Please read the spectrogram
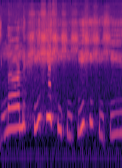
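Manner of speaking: high, loud, slow mocking cackle; troll cackle. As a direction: taunt him with a cackle. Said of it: "And she says".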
